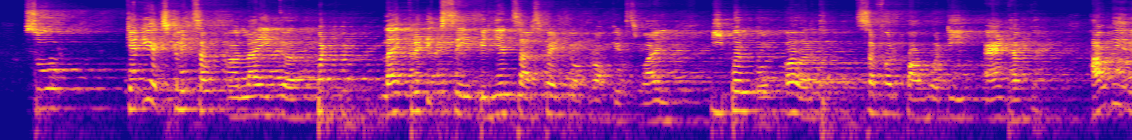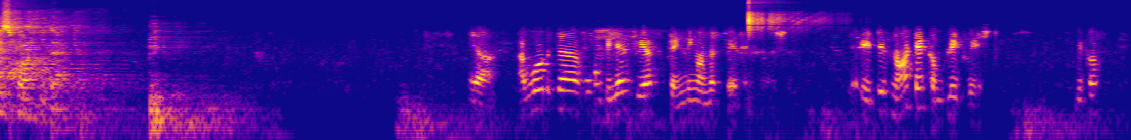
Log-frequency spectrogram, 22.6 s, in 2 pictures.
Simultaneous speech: No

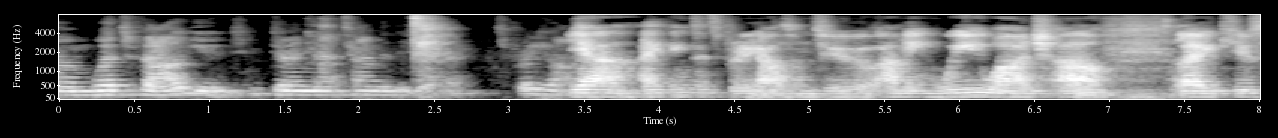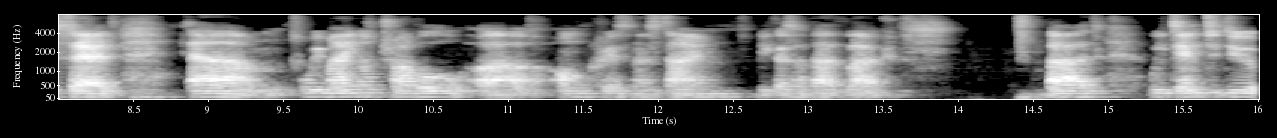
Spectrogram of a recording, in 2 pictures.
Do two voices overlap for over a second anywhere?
No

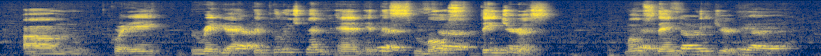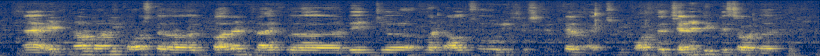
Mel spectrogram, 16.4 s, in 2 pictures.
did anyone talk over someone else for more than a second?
Yes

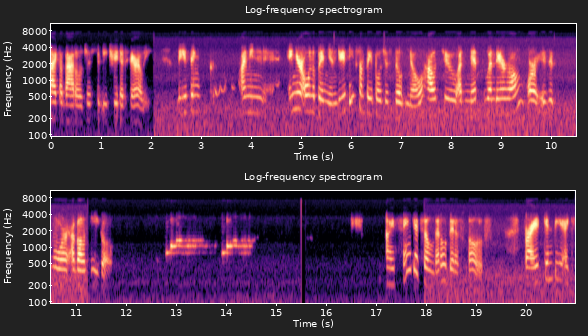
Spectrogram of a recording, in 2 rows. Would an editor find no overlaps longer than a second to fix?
Yes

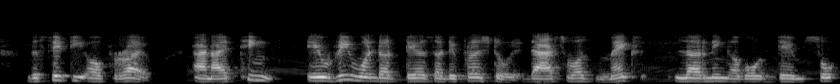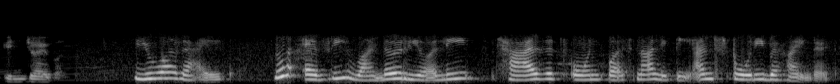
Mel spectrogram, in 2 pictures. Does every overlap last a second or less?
Yes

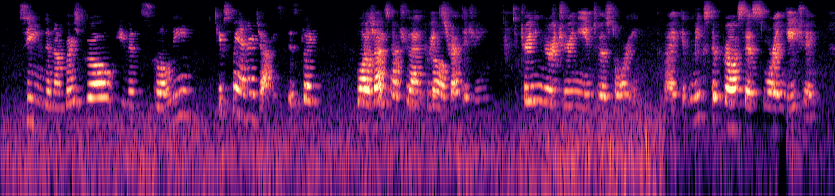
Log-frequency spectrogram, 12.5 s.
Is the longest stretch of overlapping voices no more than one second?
No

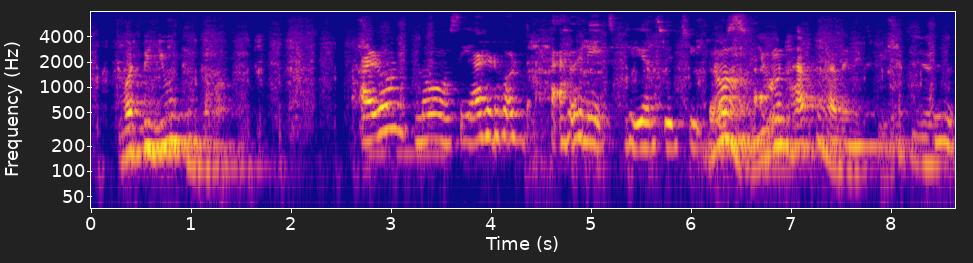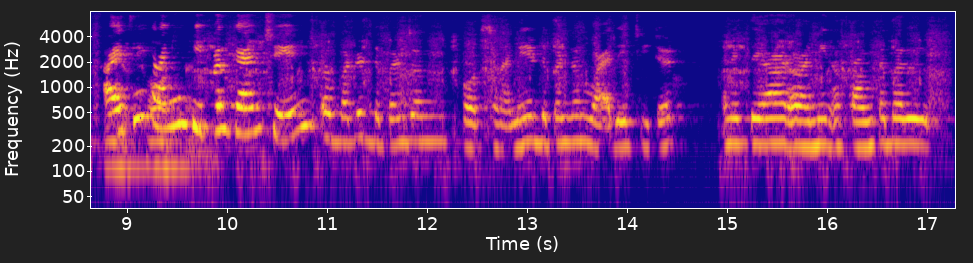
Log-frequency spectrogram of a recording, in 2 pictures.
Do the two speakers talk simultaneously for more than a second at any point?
Yes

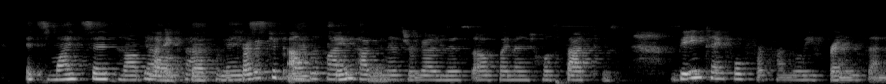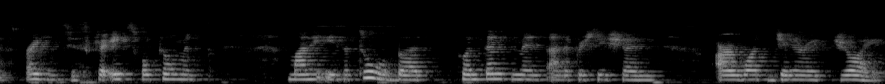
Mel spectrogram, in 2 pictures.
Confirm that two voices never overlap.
No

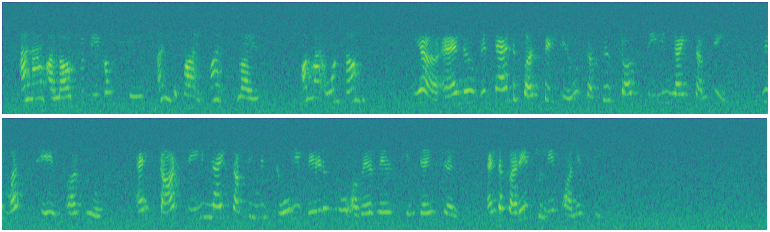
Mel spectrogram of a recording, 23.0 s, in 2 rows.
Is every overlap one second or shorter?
Yes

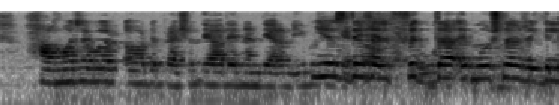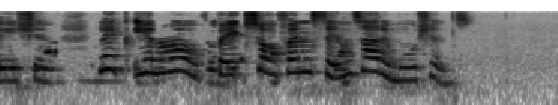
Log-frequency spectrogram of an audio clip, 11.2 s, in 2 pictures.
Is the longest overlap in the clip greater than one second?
Yes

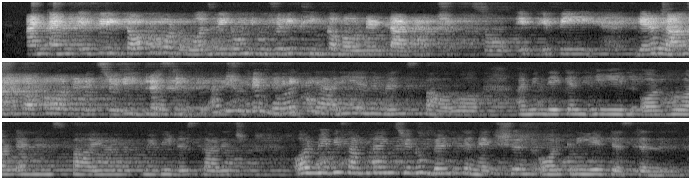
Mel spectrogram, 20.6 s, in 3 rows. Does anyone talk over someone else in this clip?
Yes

